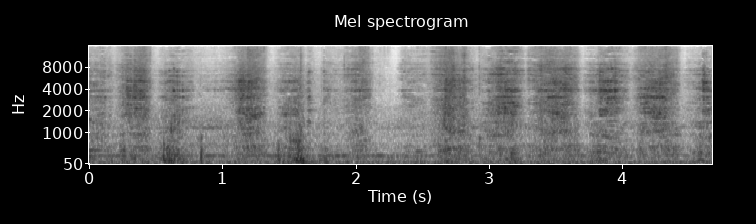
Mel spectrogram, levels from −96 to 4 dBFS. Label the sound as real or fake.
real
